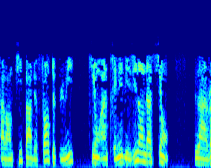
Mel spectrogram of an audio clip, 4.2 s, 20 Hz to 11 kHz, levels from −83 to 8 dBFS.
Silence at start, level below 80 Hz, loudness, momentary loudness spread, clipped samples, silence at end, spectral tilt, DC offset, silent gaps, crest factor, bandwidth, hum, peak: 0 s; -60 dBFS; -29 LUFS; 6 LU; under 0.1%; 0 s; -10.5 dB/octave; under 0.1%; none; 16 dB; 4.8 kHz; none; -12 dBFS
